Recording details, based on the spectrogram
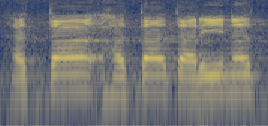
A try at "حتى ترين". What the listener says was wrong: نہیں ترین نہیں، ترینا، ترینا قصوہ نہیں، القصۃ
